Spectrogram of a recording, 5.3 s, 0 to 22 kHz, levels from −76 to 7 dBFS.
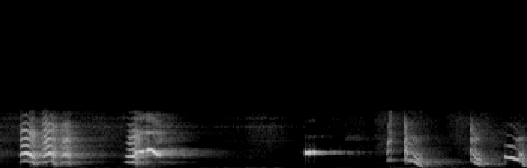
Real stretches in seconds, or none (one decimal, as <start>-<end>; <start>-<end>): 3.3-4.8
